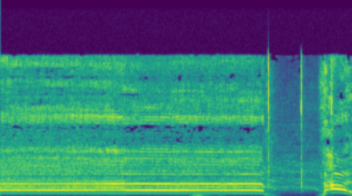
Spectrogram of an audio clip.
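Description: A voice holds one long, steady note, then slides down in pitch and breaks off about three seconds in.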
